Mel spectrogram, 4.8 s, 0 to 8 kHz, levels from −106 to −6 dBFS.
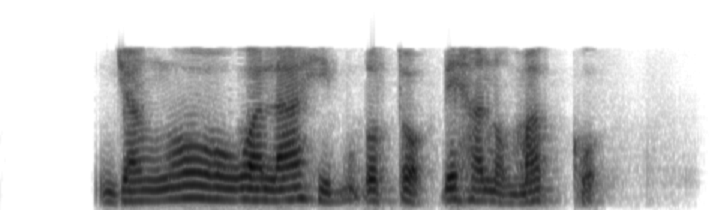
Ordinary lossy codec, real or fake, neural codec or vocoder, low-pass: AAC, 16 kbps; fake; codec, 16 kHz, 0.3 kbps, FocalCodec; 7.2 kHz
